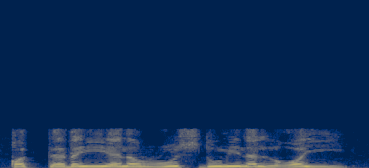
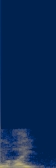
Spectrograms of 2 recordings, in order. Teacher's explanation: عندي ياء الياء دي مشدده عند الوقف تاخد زمن طول شويه · Shown in: first take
